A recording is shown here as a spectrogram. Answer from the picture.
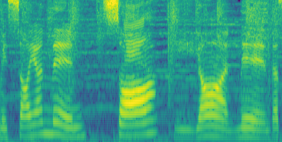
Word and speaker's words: Seoyoen: Seoyoen Min, that's how you pronounce it.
